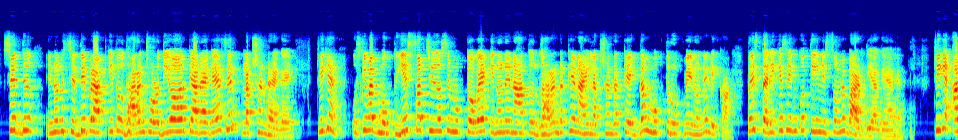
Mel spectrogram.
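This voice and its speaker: A woman teacher rattles through an exam-prep lecture at speed, often checking in with "theek hai". Her voice sits high and sounds bright and sharp. The room gives it a noticeable echo. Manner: fast-talking, brisk.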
